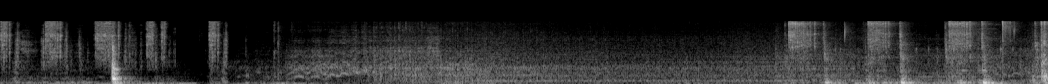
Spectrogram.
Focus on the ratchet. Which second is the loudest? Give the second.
1 s.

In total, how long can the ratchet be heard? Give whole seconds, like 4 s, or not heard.
5 s.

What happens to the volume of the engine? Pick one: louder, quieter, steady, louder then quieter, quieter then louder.
louder then quieter.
